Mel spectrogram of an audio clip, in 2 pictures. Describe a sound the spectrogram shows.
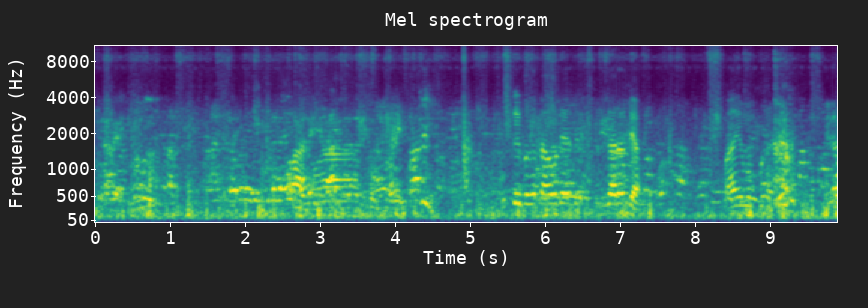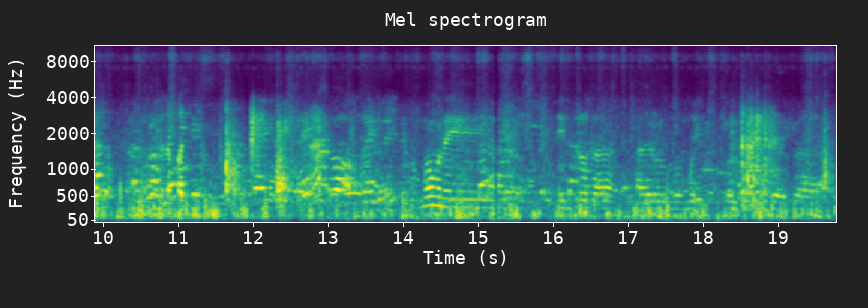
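Several people talk and chatter nearby in a lively room.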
